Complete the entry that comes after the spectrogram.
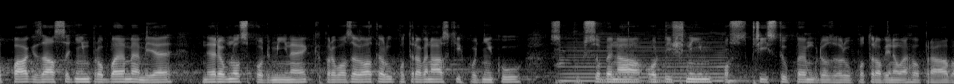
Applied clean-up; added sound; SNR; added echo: none; Bowed string instrument; 11 dB; none.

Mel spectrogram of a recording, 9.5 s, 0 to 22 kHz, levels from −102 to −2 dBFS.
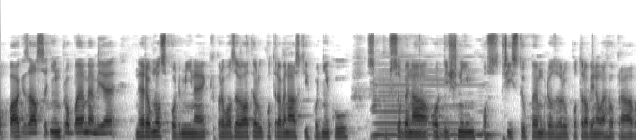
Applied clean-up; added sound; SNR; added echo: classical method log-MMSE.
